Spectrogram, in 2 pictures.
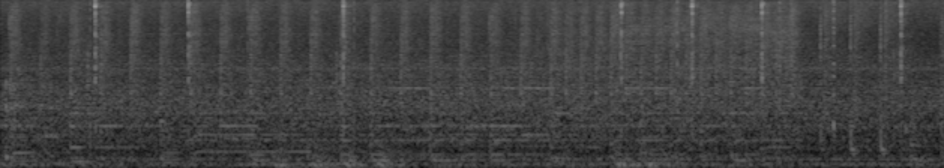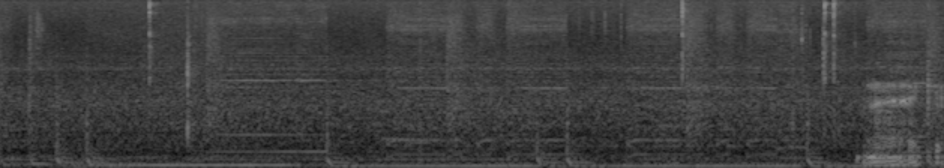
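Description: Scattered soft clicks of a computer mouse and keyboard at an editing desk, over faint background music.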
